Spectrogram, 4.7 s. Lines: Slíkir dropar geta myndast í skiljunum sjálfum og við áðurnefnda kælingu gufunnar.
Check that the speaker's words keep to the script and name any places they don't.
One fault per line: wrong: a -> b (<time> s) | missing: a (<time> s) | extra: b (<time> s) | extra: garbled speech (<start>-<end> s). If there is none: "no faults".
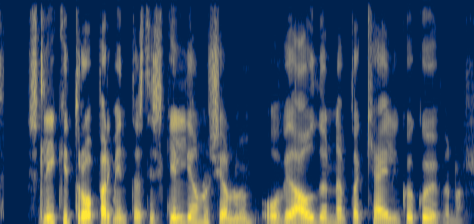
missing: geta (1.1 s)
